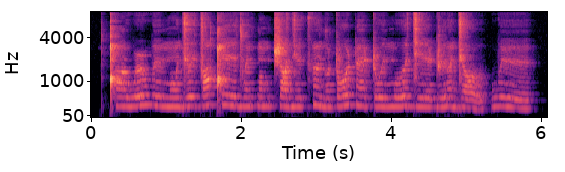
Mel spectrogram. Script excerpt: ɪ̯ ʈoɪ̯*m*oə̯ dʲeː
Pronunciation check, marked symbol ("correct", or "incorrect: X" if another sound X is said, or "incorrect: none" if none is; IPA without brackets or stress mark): correct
